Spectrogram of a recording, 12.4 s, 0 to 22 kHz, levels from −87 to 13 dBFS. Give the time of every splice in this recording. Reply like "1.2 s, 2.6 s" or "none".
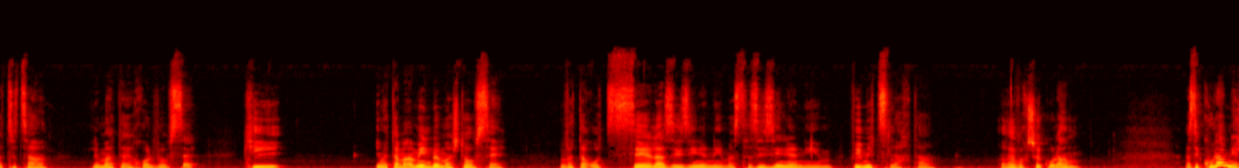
8.4 s

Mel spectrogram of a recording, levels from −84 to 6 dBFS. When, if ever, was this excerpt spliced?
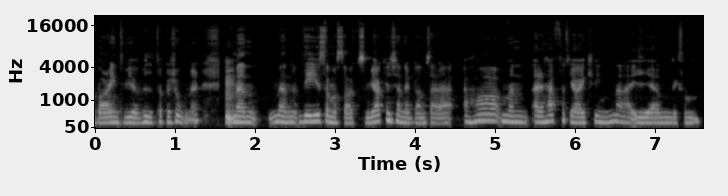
2.5 s

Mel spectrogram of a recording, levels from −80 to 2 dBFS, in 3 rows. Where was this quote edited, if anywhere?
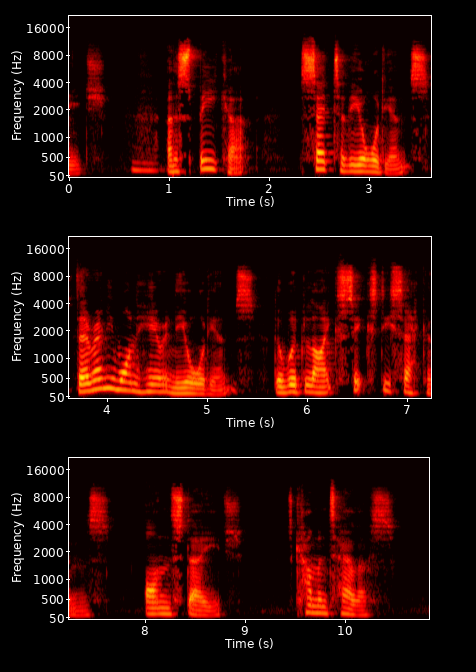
1.0 s, 3.7 s, 5.6 s

